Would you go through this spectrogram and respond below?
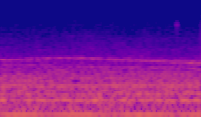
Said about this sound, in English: Can you hear those sirens?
